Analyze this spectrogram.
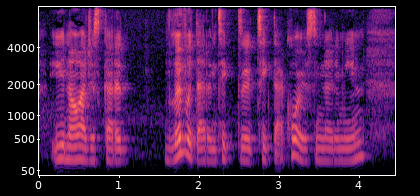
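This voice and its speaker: A woman with a New York accent, medium in pitch, at a fairly quick pace. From New York City. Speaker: nurse. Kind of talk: casual vlog storytelling.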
